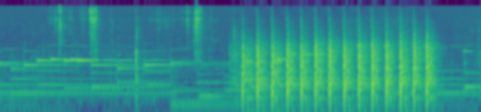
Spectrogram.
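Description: A kitchen cleaver chopping fast on a wooden chopping block: about halfway in, a quick, even run of sharp strokes, about six a second, lasting some two and a half seconds. Background music plays throughout.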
